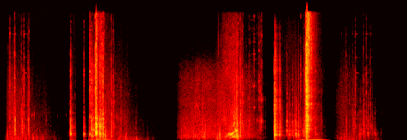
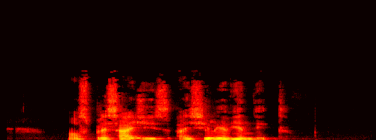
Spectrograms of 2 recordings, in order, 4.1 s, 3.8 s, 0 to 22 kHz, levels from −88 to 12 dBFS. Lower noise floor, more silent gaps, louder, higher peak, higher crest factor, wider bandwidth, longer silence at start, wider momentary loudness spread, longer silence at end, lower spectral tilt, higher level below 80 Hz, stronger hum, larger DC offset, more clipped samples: second, -52 dBFS vs -79 dBFS; first, 1.62-1.77 s vs none; about the same, -23 LUFS vs -25 LUFS; first, 0 dBFS vs -6 dBFS; first, 30 dB vs 22 dB; first, over 20 kHz vs 10 kHz; second, 0.1 s vs 0.7 s; first, 24 LU vs 13 LU; about the same, 0.85 s vs 0.9 s; second, 0.5 dB/octave vs -4.5 dB/octave; about the same, -56 dBFS vs -60 dBFS; neither; neither; neither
